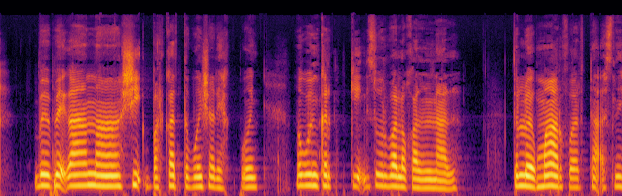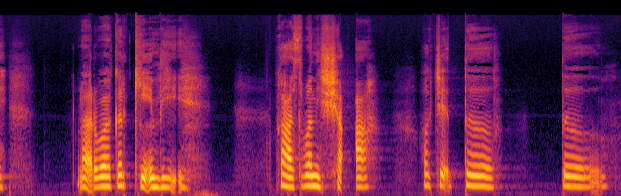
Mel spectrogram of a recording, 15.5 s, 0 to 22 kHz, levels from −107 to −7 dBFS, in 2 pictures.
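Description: No audible technical faults.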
